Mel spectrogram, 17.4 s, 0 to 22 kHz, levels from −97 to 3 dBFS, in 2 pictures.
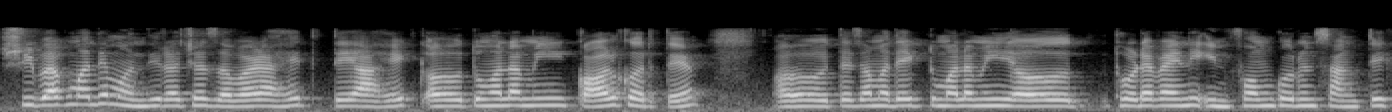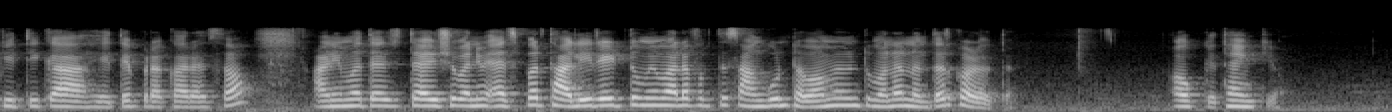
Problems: constant background noise, continuous background conversations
